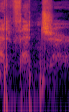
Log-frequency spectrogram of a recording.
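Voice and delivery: very quiet, hushed whisper. Naming the season's theme word: whispered "Adventure". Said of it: "You have to whisper it like that".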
